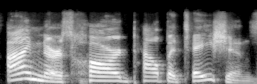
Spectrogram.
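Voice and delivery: high, drawn-out seductive nurse act; hammed-up nurse come-on; mock sexy nurse. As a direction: imitate a flirty role-play introduction. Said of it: "like, very sexy".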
